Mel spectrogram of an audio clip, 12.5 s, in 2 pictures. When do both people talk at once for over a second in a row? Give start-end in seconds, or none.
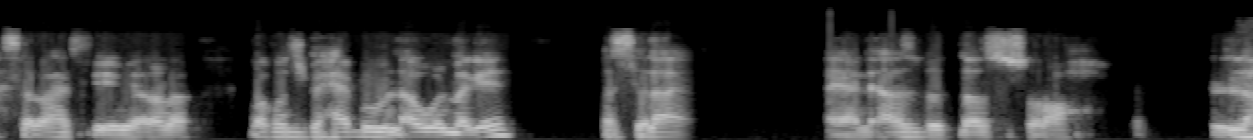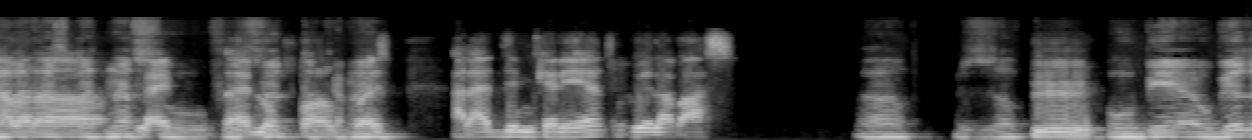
6.2-8.3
